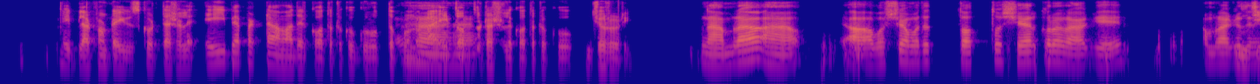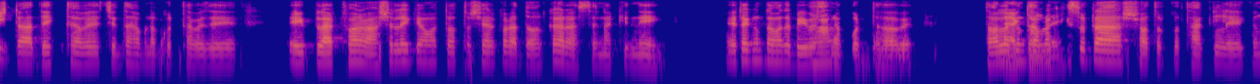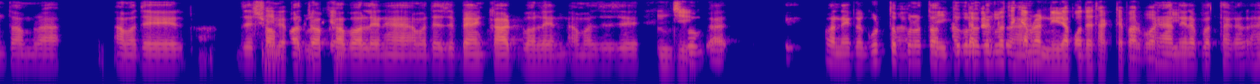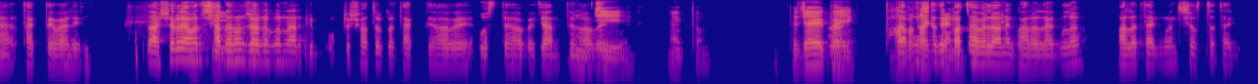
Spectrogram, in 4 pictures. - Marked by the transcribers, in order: tongue click; wind
- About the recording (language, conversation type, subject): Bengali, unstructured, টেক কোম্পানিগুলো কি আমাদের গোপনীয়তা নিয়ে ছিনিমিনি খেলছে?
